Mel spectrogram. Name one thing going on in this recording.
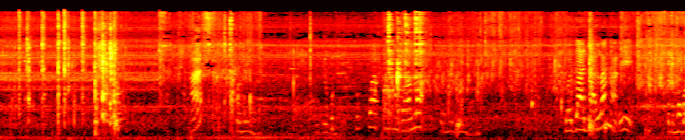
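Metal pots and dishes clink and clatter.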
